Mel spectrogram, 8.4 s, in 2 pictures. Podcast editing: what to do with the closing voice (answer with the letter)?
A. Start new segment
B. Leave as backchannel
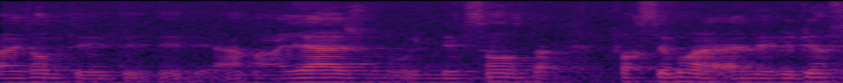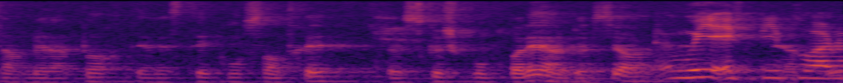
A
